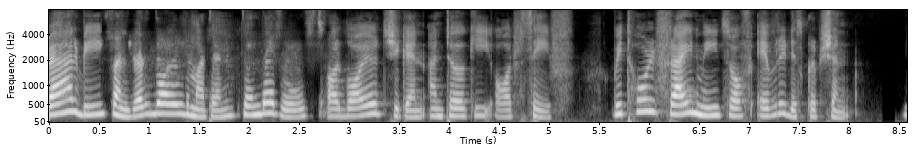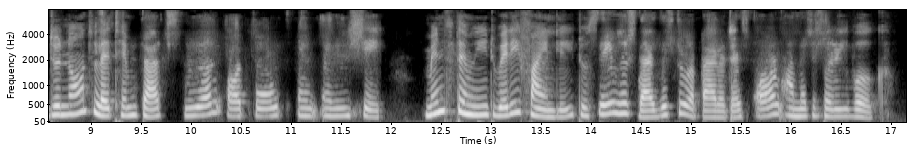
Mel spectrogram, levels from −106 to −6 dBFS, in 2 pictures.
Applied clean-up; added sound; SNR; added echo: neural mask model Resemble Enhance denoiser.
